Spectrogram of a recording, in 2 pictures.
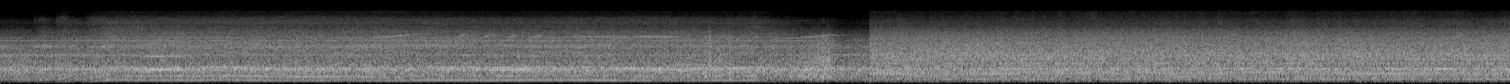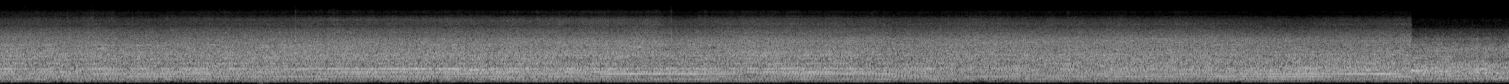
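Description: Fire engines and their pumps running steadily, a loud mechanical drone with several steady engine tones. The tones change abruptly about nine seconds in.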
